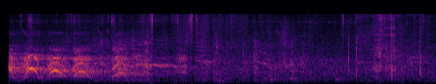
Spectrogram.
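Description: A puppy giving a quick run of short, high-pitched barks in the first two seconds, the last one drawn out, then fading.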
